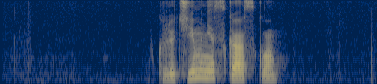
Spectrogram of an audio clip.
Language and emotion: Russian, neutral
